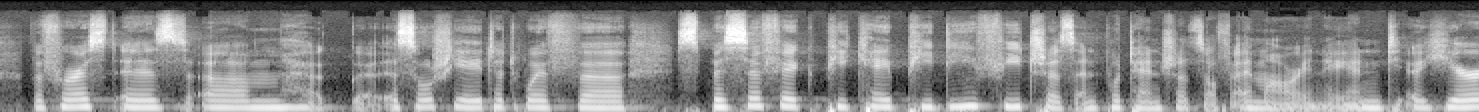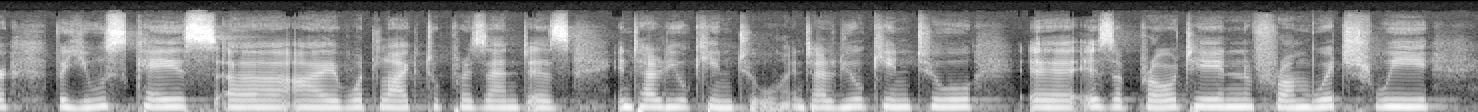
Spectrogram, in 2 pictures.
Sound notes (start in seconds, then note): none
